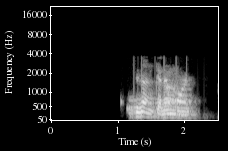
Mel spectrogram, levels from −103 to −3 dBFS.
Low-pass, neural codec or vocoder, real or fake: 3.6 kHz; none; real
